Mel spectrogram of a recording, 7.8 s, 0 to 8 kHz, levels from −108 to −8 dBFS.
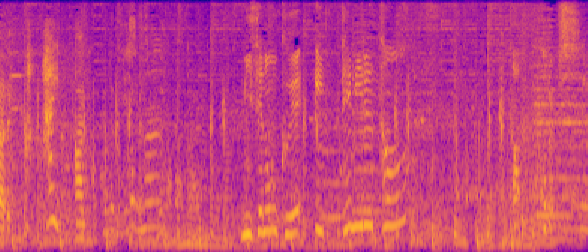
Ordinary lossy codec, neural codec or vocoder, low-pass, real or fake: none; none; none; real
